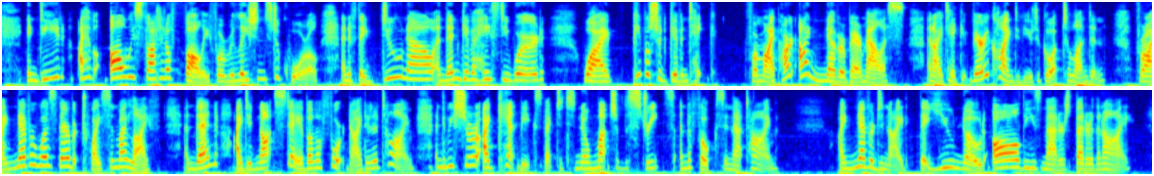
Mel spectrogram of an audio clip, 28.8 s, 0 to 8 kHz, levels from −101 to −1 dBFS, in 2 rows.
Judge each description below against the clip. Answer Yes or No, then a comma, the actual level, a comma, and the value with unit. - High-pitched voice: Yes, high, 235 Hz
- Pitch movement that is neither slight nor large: No, wide, 5.7 semitones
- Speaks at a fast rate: Yes, fast, 215 wpm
